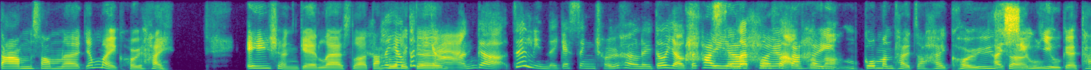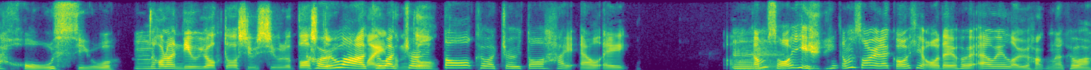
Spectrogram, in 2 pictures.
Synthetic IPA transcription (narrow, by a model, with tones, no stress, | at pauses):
t̪aː˥msɐ˥mlɛː˥jɐ˥nwɐ˨jkʰɵ˨˧ɥhɐ˨j | ʔe˥jʃə˨˩nkɛː˧lɛː˥slaː˥t̪aː˨˩ŋle˧kɵ˧jt̪e˨t̪ɛ˧kaː˨˥nka̰ː˧t͡sɛː˥˩liː˨˩nle˨˩jkɛː˧sɪ˧ŋt͡ʃʰɵ˨˥ɥɦœː˧ŋnle˨˧jt̪o˥wjɐ˨˧w̪ɐ˥ɐ˨jaː˧ɛ˥hɐ˨jaː˧˨t̪aː˨nɦɐ˨jkɔː˧mɐ˨nt̪ʰɐ˨˩jt͡sɐ˨wɦɐ˨jkʰɵ˨˧ɥsœː˨˥ŋjiː˧wkɛ˧t̪ʰaː˧ho˨˥wsiː˨˥wɐ˨hɔː˨˥lɐ˨˩ŋni˥wjɔː˥k̚t̪ɔː˥si˨˦˥siː˨˥wɔ˧pɔ˥kʰɵ˨˧ɥwaː˨kʰɥwaː˨˩t͡ʃɵ˧ɥt̪ɔː˥kʰɵ˨˧ɥwaː˨˩t͡ʃɵ˧ɥt̪ɔː˥hɐ˨jʔɛː˥lʔe˥˩ | kɐ˨˧˥msɔː˨˥jiː˨˧kɐ˨˥msɔː˨˥jiː˧lɛː˥kɔː˨˥t͡sʰiː˨˩ʔɔː˨˧t̪e˨jɦɵ˧ɥʔɛː˥we˥lɵ˨˧ɥɦɐ˨˩ŋlaː˥kʰɵ˨˧waː˨˩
